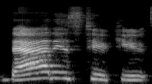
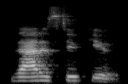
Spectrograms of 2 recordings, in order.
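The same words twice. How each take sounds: First: Slow, louder gush on THAT. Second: Said in the usual way. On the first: Real, not acted. Gushing over a grandkid's name, slowly and loudly. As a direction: stretch out "That is too cute" with THAT leaned on.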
